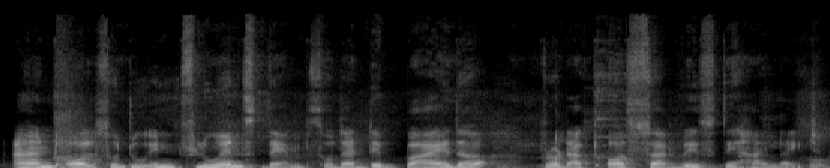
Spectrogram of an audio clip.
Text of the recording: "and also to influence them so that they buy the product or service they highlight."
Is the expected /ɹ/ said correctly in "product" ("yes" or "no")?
yes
